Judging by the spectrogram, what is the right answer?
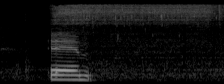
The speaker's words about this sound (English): I've just put my meat in my roasting tray. I'm gonna put some water in it. Not a lot, just a bit.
